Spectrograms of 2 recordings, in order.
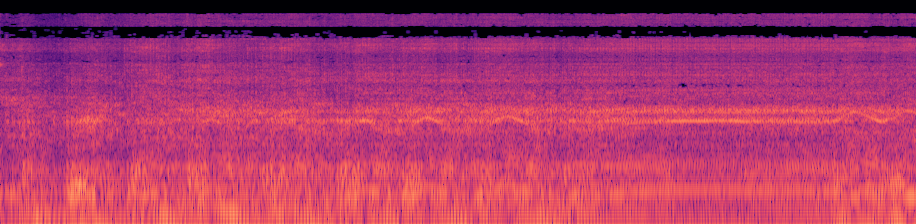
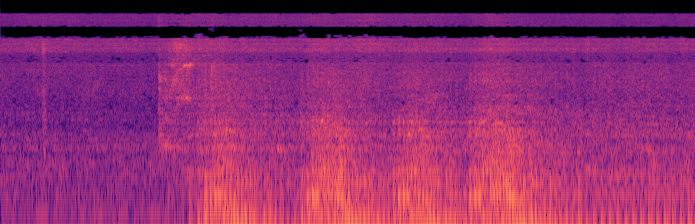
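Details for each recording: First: Bajaj Discover single-cylinder engine with white smoke and oil burning: runs rough with a dull, rapid knocking clatter; teardown found a seized, scored piston, crank fine, half-engine rebuild; piston slap from scored piston. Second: Bajaj Discover motorcycle after half-engine rebuild with piston, rings, valves, timing chain and clutch plates fitted, fixing white smoke, oil burning and piston knock: cranks and catches quickly, even single-cylinder idle with throttle blips, no knocking.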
